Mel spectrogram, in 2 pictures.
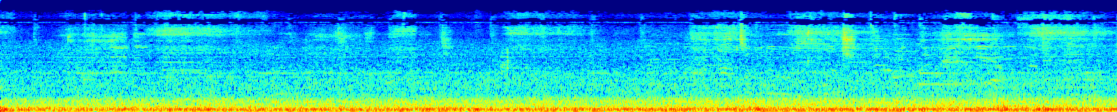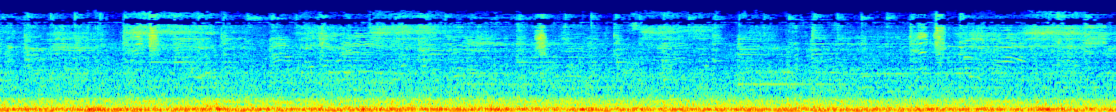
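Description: Steady low road and engine rumble inside a car's cabin cruising at highway speed, with music playing over it.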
